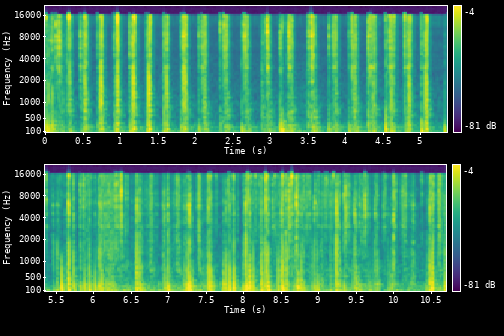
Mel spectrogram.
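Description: Fingertips tap and scratch an orange, ribbed terracotta corrugated clay roof tile. For about five seconds there's a steady, even run of sharp, dry clicky taps. It then shifts into faster, denser scratching and rubbing with scattered quick taps, bright and crisp throughout.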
